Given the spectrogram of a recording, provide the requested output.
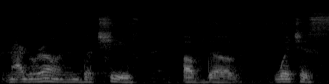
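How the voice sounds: The pitch of a natural reading voice shifts by a normal amount.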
